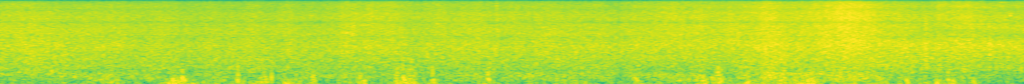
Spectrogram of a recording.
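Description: Wind buffeting the microphone in uneven low gusts, over a steady wash of ocean surf.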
